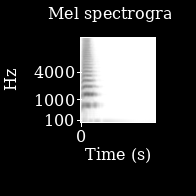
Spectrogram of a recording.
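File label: F3 trumpet shot, Brass Super Section; Best Service; TRP SHOT; 90 s Sample CDs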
